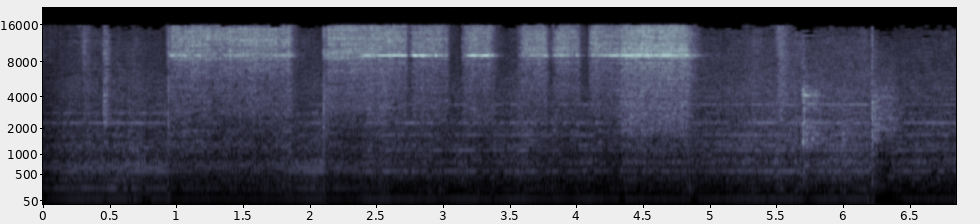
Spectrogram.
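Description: Stick-electrode arc welding on a steel frame: the arc crackling and hissing, stopping about five seconds in.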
